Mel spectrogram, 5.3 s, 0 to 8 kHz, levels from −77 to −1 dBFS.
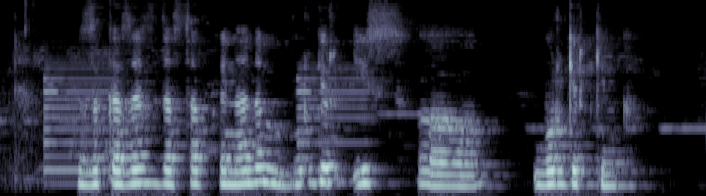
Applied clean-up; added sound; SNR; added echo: classical method WPE with log-MMSE.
